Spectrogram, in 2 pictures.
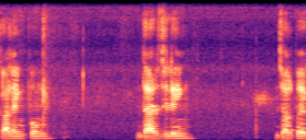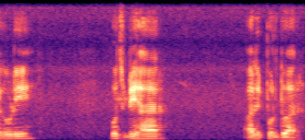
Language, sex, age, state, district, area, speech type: Nepali, male, 30-45, West Bengal, Kalimpong, rural, spontaneous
